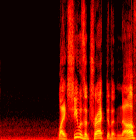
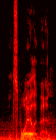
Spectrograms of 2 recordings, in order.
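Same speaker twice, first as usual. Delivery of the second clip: whispered much softer and lower; whispered plea not to spoil it; hushed whisper; 11 semitones lower, 16 dB quieter than usual. Real, not acted. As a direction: drop to a secret whisper. Repeats plea, then hushed.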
